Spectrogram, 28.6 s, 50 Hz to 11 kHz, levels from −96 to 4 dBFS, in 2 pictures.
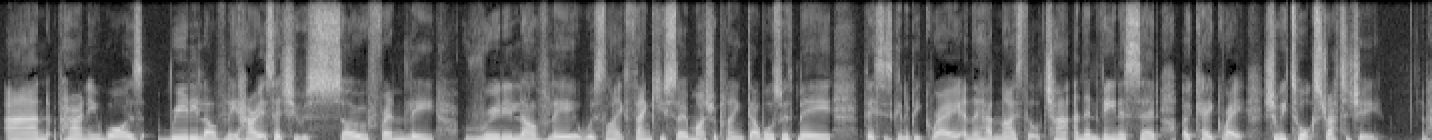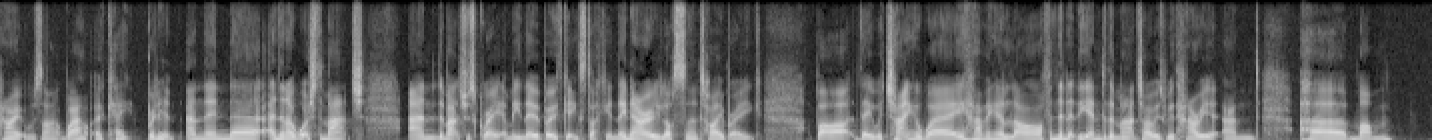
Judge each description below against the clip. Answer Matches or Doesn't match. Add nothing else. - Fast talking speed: Matches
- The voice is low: Doesn't match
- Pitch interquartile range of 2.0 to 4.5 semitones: Doesn't match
